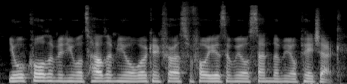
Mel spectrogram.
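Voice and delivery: very fast, run-together character voice; rapid-fire Liam. Acted. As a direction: rattle it all off in one rush. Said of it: "oh, this is Liam".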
